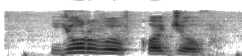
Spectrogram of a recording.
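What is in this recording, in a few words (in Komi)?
"юр выв кодзув" Komi, female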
